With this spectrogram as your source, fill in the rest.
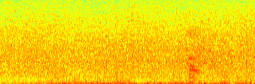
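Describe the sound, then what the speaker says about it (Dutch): Fairly strong wind at a marina in Zutphen buffets the microphone with a loud, gusty rumble over a couple of seconds. "Best wel een behoorlijk windje."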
